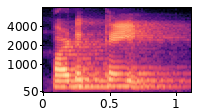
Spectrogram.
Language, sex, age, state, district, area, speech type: Tamil, female, 45-60, Tamil Nadu, Tiruppur, rural, read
